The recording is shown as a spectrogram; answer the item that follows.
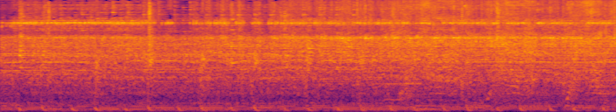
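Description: Industrial noise-music soundtrack: a fast, even mechanical clatter like a ratchet, about four beats a second, over a dense hiss.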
